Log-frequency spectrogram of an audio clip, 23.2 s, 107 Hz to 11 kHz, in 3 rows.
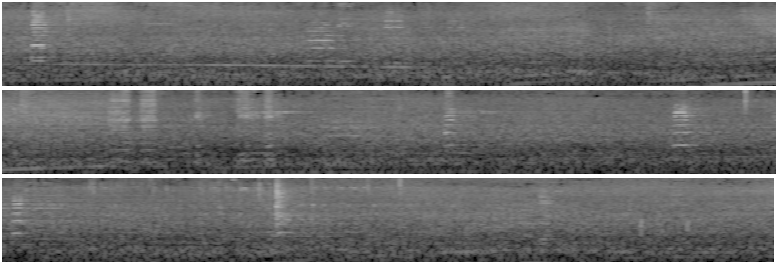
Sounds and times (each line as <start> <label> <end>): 16.2 throaty cars moving slowly 23.2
